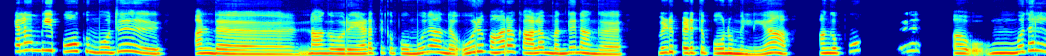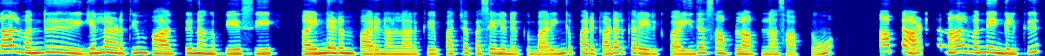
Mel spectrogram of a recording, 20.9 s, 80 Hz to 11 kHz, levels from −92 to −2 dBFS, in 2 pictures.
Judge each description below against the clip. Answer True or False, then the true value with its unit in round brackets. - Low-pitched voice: False (265 Hz)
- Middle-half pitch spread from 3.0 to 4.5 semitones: True (3.8 semitones)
